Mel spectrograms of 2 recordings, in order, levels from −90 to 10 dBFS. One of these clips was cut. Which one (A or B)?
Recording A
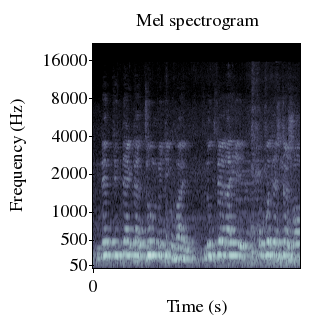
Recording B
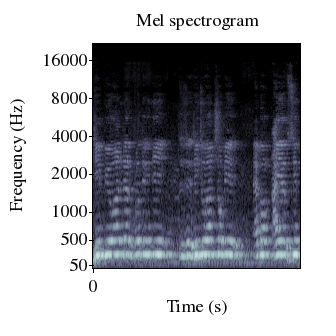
B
